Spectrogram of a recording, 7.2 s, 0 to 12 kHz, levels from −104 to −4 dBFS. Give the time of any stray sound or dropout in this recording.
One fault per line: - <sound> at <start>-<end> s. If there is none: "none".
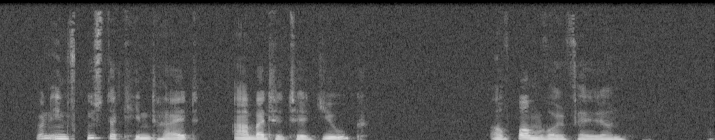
- dropout at 0.8-0.9 s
